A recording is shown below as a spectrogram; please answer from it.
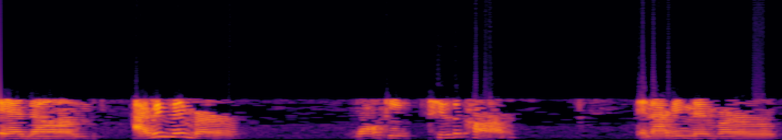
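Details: Adult woman stroke survivor with aphasia and apraxia of speech after a subarachnoid hemorrhage and stroke, who reports sometimes being unable to think of words, speaking in a webinar; finding: aphasia with apraxia of speech.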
